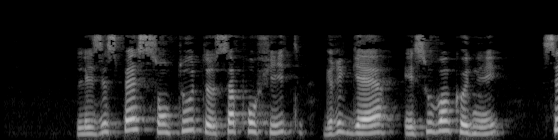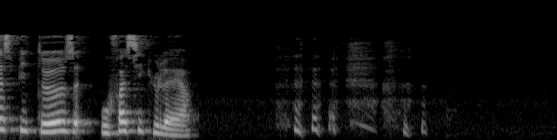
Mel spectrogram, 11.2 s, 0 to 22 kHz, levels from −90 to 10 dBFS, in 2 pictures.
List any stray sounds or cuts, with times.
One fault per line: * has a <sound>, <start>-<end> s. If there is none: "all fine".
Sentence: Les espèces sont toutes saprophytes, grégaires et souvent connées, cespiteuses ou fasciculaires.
* has a laugh, 8.3-9.9 s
